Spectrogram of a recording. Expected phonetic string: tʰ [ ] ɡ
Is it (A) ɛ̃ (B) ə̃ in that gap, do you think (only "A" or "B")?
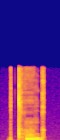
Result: B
